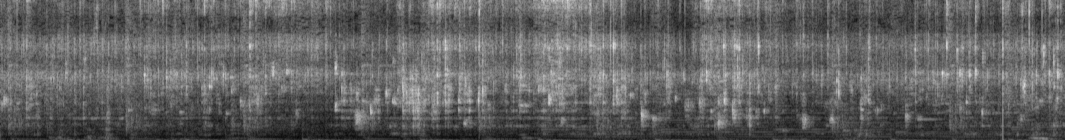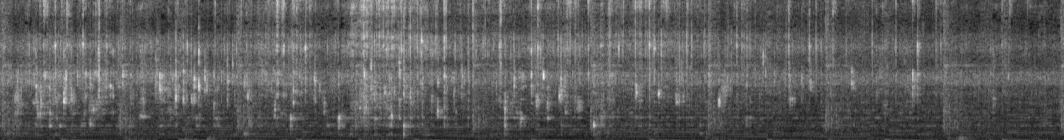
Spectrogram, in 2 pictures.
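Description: Onion rings fry in hot oil with a steady, dense crackle and sizzle, a continuous bubbling texture that stays close and even throughout.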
